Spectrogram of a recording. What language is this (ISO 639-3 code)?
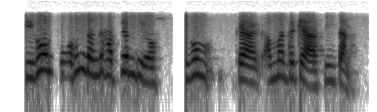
mni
